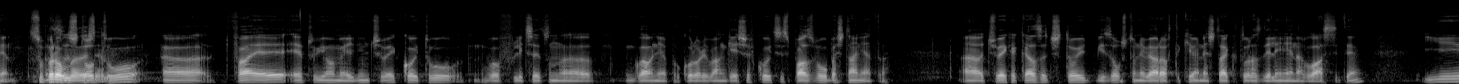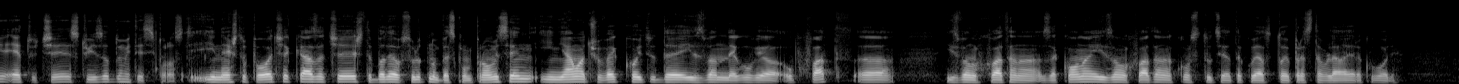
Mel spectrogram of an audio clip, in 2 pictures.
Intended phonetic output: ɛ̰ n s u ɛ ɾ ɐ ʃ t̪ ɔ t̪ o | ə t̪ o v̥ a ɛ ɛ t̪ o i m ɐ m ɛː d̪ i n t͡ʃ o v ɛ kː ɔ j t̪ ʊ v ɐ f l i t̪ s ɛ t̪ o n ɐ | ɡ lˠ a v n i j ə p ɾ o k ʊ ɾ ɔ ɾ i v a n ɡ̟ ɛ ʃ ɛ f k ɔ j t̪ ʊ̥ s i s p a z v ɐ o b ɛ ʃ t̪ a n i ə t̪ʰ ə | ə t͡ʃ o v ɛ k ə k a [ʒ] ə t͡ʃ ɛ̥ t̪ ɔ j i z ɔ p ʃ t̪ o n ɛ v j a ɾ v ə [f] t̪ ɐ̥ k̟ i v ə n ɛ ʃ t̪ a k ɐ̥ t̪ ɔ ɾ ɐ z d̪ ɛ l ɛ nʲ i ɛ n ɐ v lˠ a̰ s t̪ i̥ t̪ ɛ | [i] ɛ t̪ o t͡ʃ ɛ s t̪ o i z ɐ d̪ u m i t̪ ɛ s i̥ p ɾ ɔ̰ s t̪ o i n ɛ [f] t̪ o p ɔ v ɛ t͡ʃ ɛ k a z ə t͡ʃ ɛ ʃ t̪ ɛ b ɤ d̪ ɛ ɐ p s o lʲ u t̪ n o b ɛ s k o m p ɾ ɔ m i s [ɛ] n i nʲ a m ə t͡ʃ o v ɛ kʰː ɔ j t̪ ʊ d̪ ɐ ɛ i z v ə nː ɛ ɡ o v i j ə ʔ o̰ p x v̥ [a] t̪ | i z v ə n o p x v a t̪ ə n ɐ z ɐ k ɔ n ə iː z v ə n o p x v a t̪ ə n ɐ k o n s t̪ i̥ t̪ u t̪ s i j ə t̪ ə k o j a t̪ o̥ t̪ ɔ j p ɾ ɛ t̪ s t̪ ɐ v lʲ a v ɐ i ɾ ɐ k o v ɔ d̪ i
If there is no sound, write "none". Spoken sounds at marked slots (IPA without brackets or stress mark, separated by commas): z, f, i, ʃ, ɛ, a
